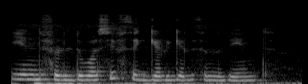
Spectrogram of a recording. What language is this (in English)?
Kabyle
